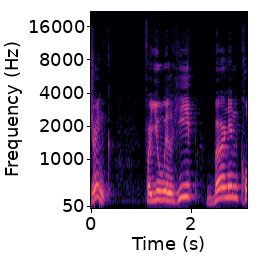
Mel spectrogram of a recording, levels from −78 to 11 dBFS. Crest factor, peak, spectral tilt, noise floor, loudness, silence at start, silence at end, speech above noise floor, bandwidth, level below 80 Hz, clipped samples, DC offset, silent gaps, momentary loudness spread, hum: 12 dB; -6 dBFS; -6 dB/octave; -58 dBFS; -18 LUFS; 0 s; 0 s; 41 dB; 16 kHz; -62 dBFS; under 0.1%; under 0.1%; none; 11 LU; none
